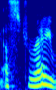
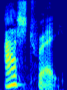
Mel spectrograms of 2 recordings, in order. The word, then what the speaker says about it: Astray: Thank you, and thank you for pronouncing Astray right, because it has shown up on a few press releases as Ashtray.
